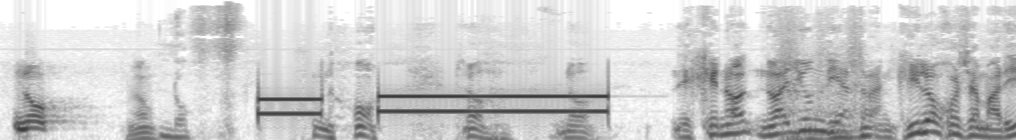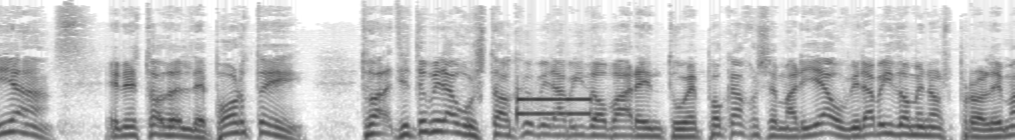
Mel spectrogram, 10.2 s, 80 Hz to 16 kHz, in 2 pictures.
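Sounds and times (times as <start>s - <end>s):
speech: 0.1s - 10.1s
dual-pitched electronic beeping tone on a phone line: 1.3s - 3.1s, 7.6s - 8.2s.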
